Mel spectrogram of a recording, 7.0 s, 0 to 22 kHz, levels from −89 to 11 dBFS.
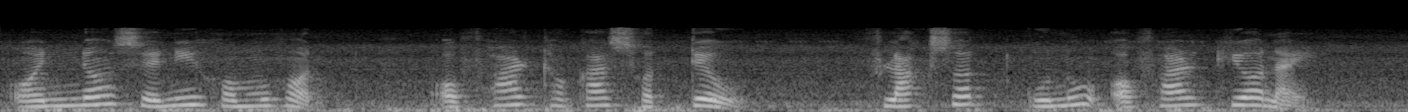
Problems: constant background noise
